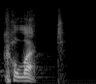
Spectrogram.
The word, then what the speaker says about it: collect: It's spelled collect, but in church circles, when it is used to reference a prayer, it's pronounced collect.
